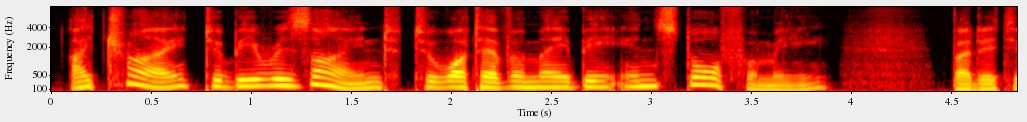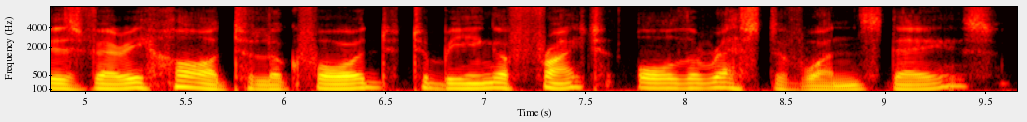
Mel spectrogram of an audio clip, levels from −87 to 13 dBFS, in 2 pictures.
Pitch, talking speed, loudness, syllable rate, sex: 135 Hz, 190 wpm, -19 LUFS, 4.6 syllables/s, male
